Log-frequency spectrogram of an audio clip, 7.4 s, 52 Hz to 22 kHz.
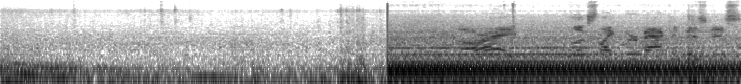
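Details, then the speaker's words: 300hp WRX-swapped Beetle (turbo, ~12-17 psi boost) on a test drive after fuel filter replacement; strong, even low drone under load with no stumble or cutting out; fuel pressure reaching 60 psi under boost; problem fixed, normal running. "It's fixed. We just got back. We drove, I don't know, probably a good 20 minutes or so. Made sure it got hot."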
